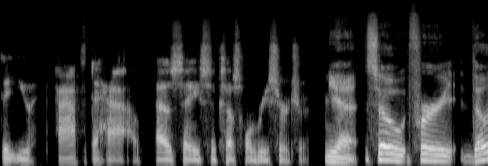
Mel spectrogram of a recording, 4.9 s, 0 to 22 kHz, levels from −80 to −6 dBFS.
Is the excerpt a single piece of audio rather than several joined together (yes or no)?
no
